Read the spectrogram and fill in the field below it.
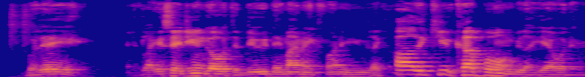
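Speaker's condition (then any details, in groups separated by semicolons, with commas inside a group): No condition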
